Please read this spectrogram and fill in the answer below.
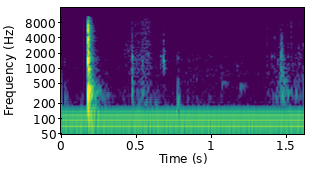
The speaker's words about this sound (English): But I'm here to remind you guys to drink your water. Goddamn right. Honestly. And on that note, I take a sip.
